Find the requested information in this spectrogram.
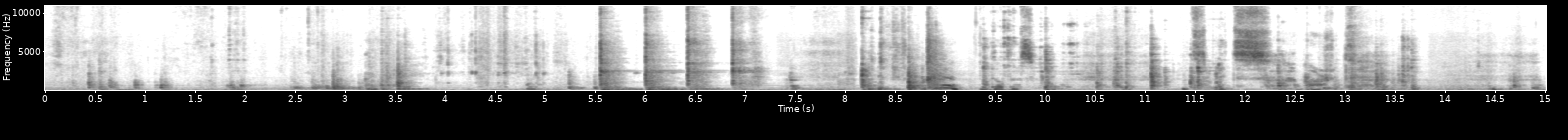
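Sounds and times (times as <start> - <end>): hammer striking metal: 5.5 - 7.3.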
